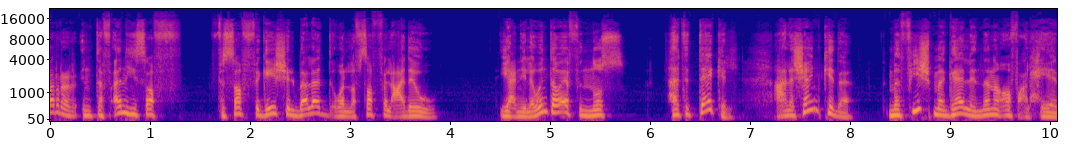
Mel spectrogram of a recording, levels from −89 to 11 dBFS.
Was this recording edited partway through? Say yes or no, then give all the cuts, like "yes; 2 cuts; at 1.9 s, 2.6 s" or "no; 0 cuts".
no; 0 cuts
